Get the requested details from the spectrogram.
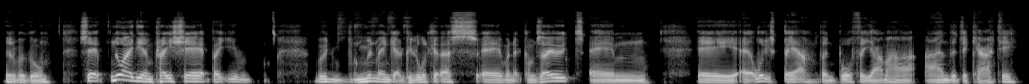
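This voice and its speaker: Broad Scottish man, low-pitched and playful. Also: normal speed, no room sound, clean studio sound. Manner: playful, self-deprecating. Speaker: motorbike show co-host. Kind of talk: casual jokey bike chat.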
